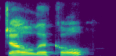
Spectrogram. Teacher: we have a syllabic L at the end. So not cal, no a there, just going right from the K to the L, maybe a tiny little schwa in between.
